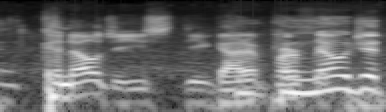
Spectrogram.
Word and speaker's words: Canoja: Canoja.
